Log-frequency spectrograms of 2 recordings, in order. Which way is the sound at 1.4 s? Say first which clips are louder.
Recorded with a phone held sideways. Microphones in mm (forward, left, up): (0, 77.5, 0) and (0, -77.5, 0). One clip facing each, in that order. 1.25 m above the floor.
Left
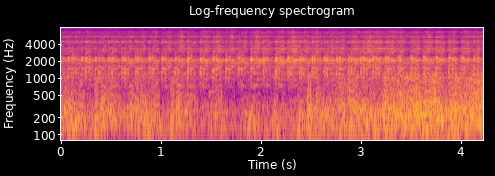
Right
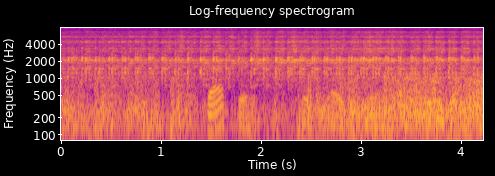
Right 8 dB; 65° right (ahead or behind).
